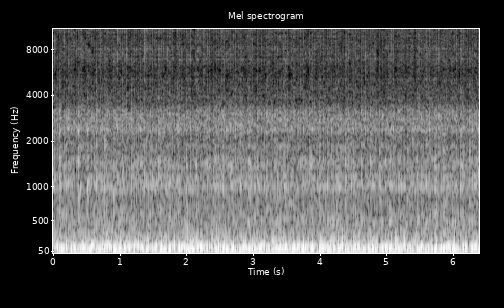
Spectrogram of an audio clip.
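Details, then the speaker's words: Suzuki RF900 multi-cylinder motorcycle at idle during carburetor adjustment: low, lumpy idle with uneven beat and dropped pulses; one cylinder, found not heating up, isn't firing properly, suspected running too rich. "let me let's take a look at it again that cylinder is s not firing well so we're going to check this back long let's see what's going on"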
